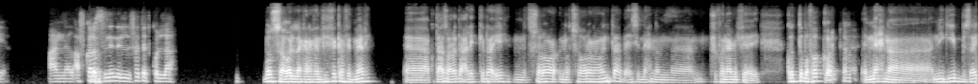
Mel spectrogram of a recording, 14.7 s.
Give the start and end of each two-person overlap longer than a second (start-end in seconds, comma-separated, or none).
none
